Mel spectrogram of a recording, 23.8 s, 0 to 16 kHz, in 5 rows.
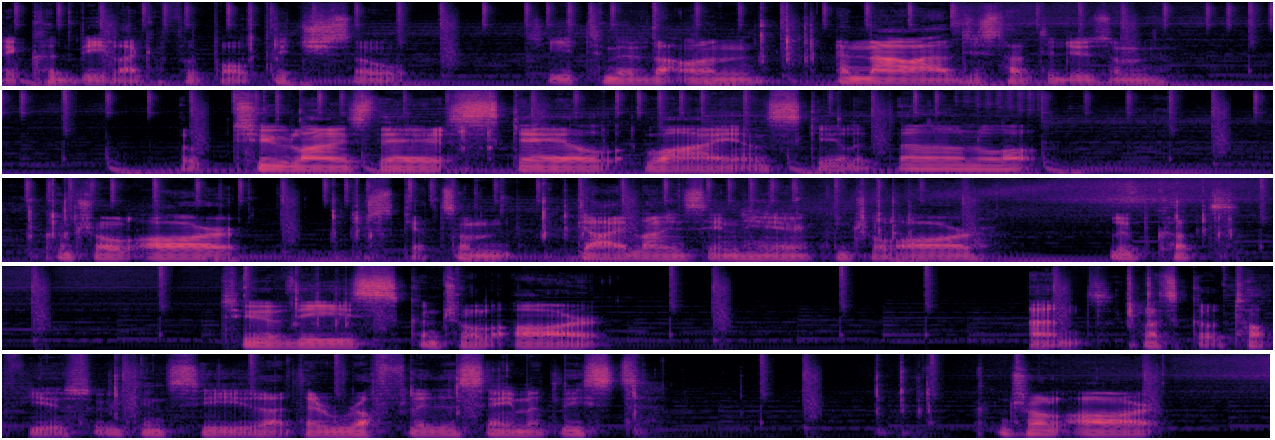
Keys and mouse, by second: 0.6 g, 2.6 ctrl+r, 6.2 s, 9.4 ctrl+r, 10.6 ctrl+r, 11.5 ctrl+r, 12.6 ctrl+r, 13.9 ctrl+r, 15.3 ctrl+r, 18.2 KP_7, 19.3 shift+click, 19.8 shift+click, 21.3 shift+click, 22.1 ctrl+r.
